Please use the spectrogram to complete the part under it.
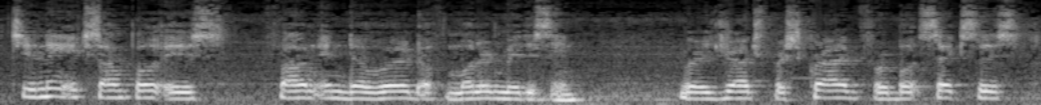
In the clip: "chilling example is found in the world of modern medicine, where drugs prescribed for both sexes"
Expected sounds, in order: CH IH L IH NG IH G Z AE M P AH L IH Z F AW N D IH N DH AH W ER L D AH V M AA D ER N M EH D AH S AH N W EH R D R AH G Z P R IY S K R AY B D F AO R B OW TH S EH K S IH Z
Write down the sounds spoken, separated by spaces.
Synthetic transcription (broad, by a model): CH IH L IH NG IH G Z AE M P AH L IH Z F AW N D IH N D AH W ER D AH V M AA D ER N M EH D AH S AH N W EH R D R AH G S P R IY S K R AY B D F AO R B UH T S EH K S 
